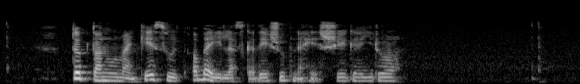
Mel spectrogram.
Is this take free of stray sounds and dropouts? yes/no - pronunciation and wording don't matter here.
yes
